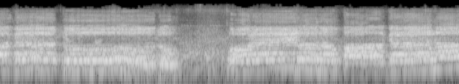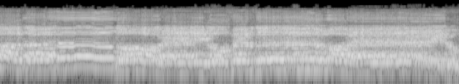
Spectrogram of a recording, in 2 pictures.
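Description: Cante alentejano: a men's choir singing unaccompanied in slow, drawn-out phrases, with a short pause for breath between two and three seconds in.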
